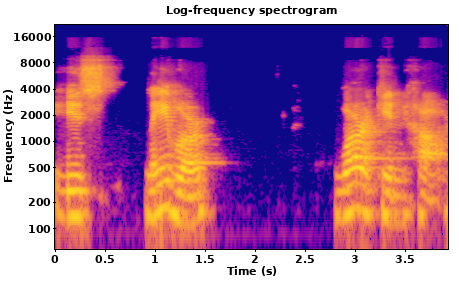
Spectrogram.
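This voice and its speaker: A man with a Spanish accent speaks in a fairly high pitch. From Mexico. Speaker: history vlogger. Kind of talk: informal history talk. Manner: halting, with fillers.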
